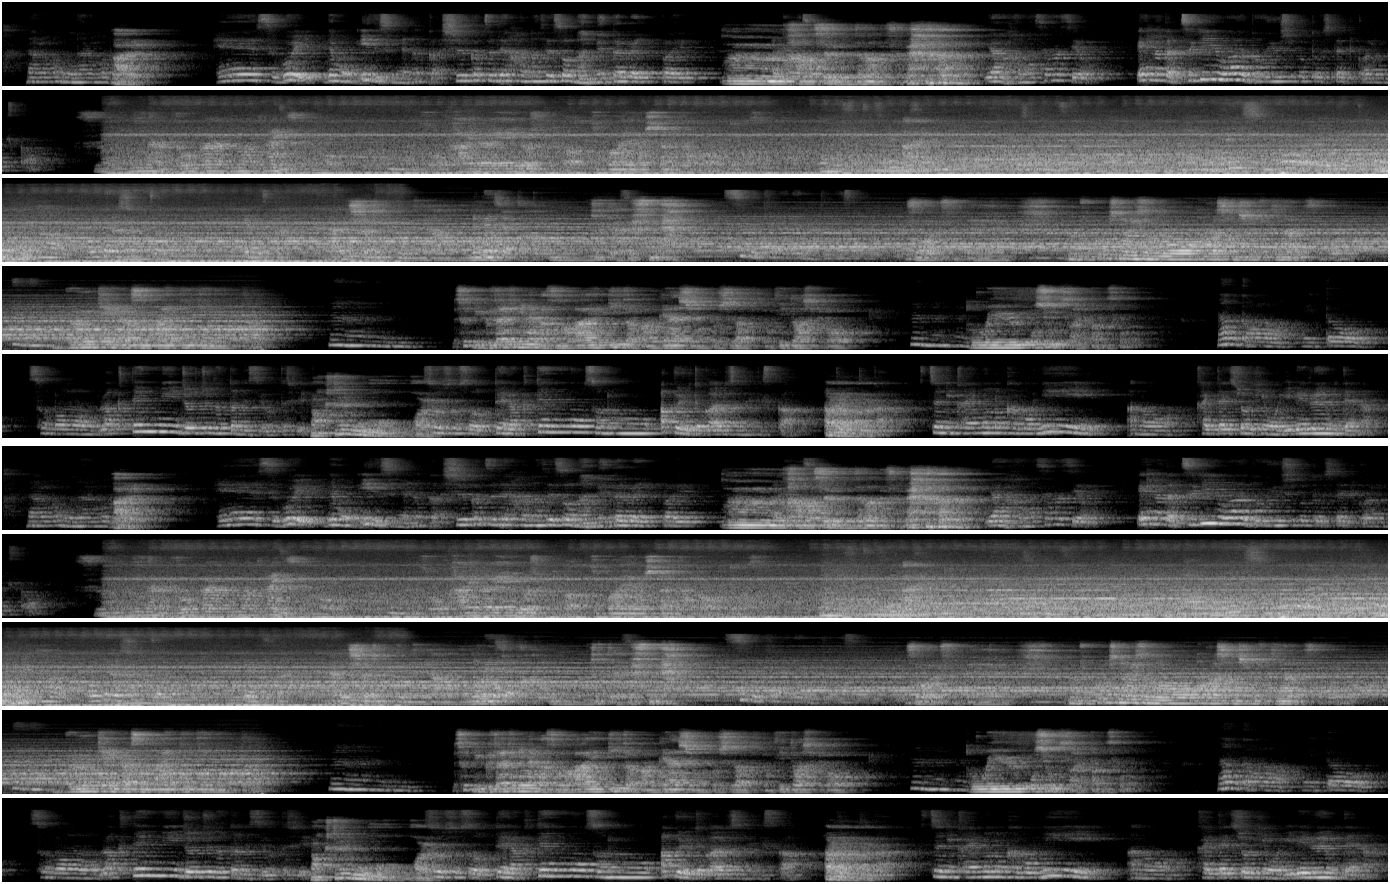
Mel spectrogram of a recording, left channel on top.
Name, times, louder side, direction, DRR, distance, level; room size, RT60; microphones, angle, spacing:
voice 1, 0.2-1.2 2.1-6.9 7.7-8.3 9.8-10.9 11.3-14.2 17.7-18.0 22.0-24.8 25.6-29.8 30.1-31.1 32.4-33.3 33.7-33.9 35.1-36.9 38.0-38.5 41.6-42.2 44.8-45.7 50.7-51.3 53.7-55.3 55.8-58.5 59.7-63.4 63.7-64.3 64.7-66.4 66.7-69.2, equal, 50° left, -2 dB, 0.6 m, -26 dB
voice 2, 7.2-9.7 14.6-17.3 17.9-21.4 22.9-23.1 28.7-30.5 30.9-34.6 36.7-41.2 42.1-44.2 46.1-50.0 51.2-52.9 58.5-59.8 63.7-64.1, equal, 15° right, -9 dB, 0.8 m, -23 dB
sound 1, 14.8-31.7, equal, 20° left, 1.1 m, -24 dB
sound 2, 22.0-28.0, right 3 dB, 60° right, 0.4 m, -20 dB
sound 3, 26.0-44.2, left 1 dB, 30° right, 1.2 m, -24 dB
2.9 x 2.4 x 2.4 m, 1.0 s
head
